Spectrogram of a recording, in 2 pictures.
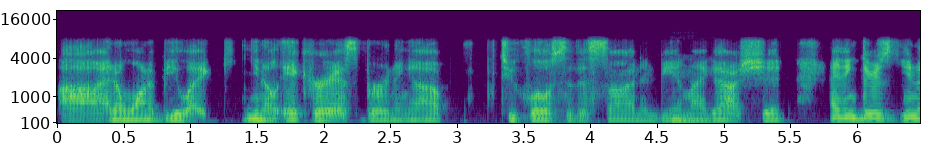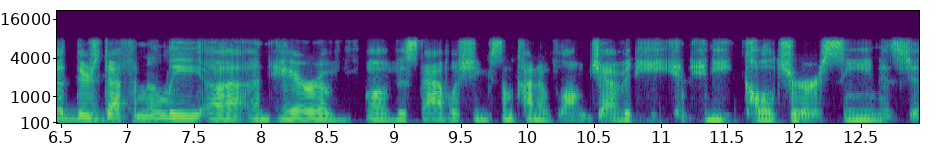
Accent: New Orleans, Louisiana, United States; When I grew up in New Orleans, I was in high school

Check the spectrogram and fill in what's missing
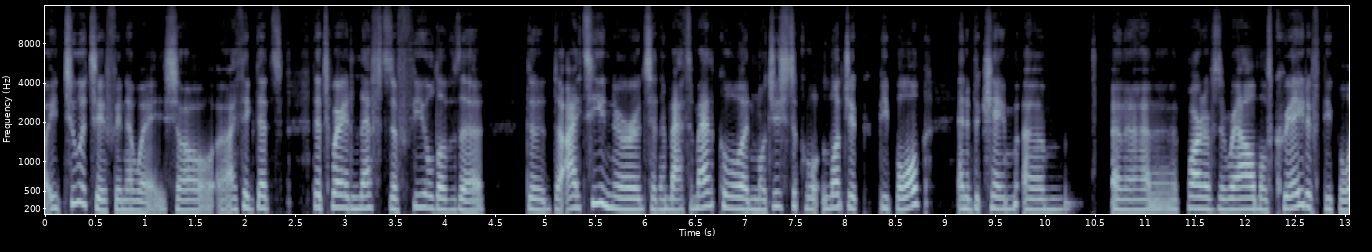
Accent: Amsterdam, North Holland, Netherlands; I'm from Amsterdam.

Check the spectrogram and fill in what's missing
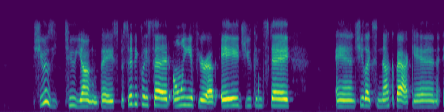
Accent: United States; I'm American.

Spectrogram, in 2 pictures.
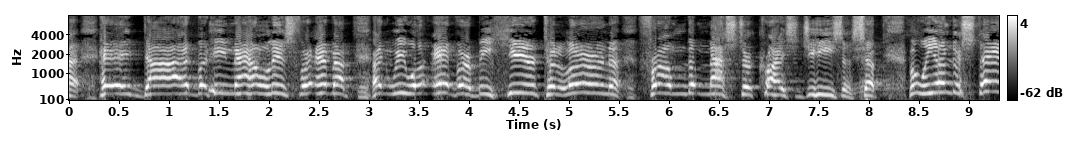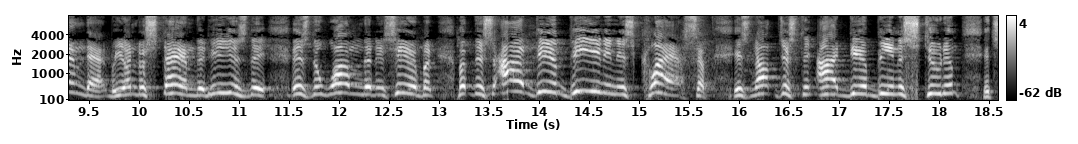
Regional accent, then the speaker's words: Washington, North Carolina, United States; I could have said, well, I'm from Washington, North Carolina.

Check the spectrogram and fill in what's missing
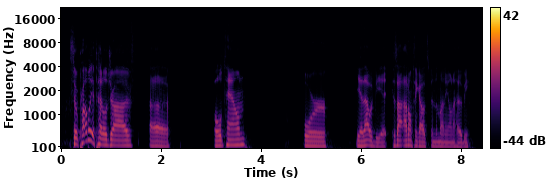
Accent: the South, United States; I'm from the South, man. I don't like the cold

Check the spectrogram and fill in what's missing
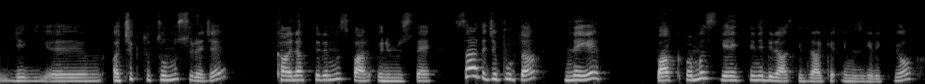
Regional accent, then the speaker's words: Turkey; Biz de hepimiz Türk'üz.

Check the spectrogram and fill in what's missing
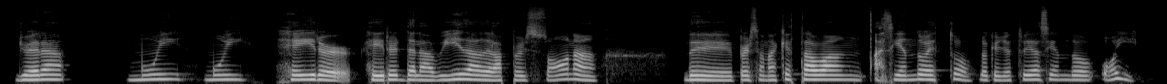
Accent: Coamo, Puerto Rico; moved away as an adult; Cuando yo me fui de Puerto Rico en el 2016, para mí, Coamo, mi pueblito querido

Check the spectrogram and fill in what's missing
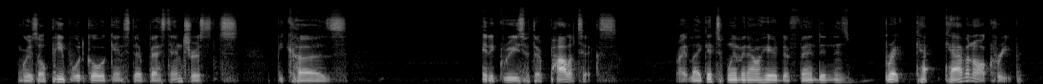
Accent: Connecticut, United States; I was born in Connecticut

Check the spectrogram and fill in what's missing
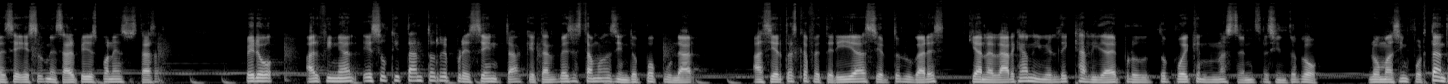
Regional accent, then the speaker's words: Colombia; somos nosotros todos los colombianos

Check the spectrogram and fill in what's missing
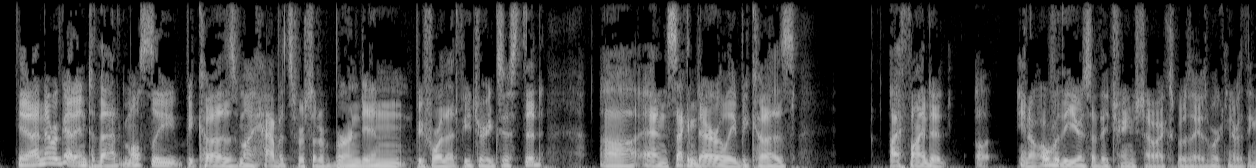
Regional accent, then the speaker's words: New York, United States; I'm from New York

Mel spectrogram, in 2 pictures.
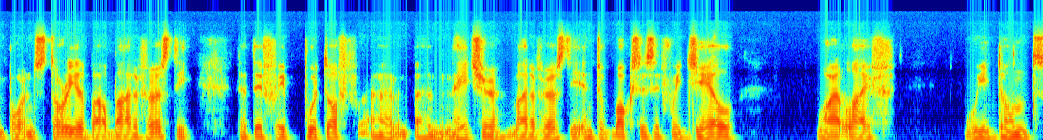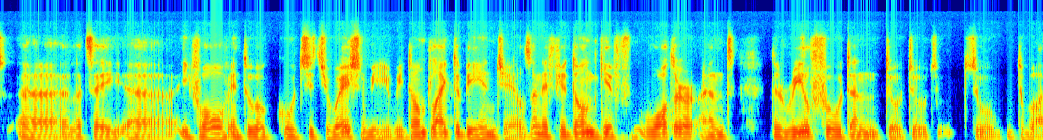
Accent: Belgium; I grew up in a coal mining region.

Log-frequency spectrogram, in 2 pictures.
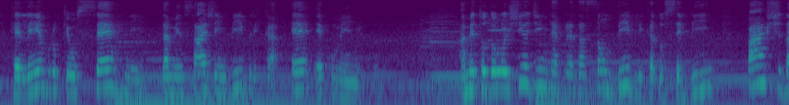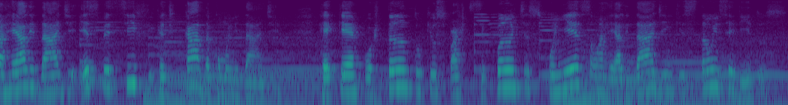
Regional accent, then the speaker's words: Goiás, Brazil; moved away as an adult; now in Espírito Santo, Brazil; nasci e vivi em Goiás

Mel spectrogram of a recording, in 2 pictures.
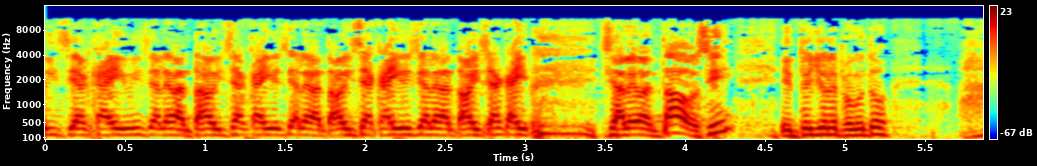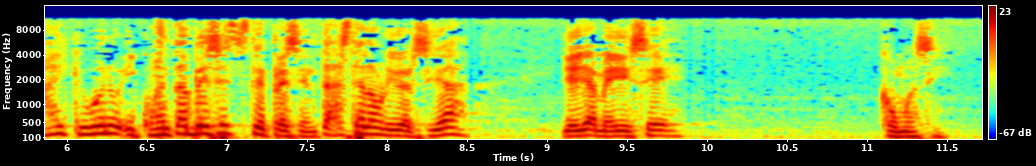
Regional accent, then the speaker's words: Simacota, Santander, Colombia; simacota, que es en mi pueblito donde nací, eh, es un pueblito que queda en Santander, cerca a Socorro

